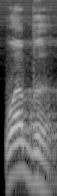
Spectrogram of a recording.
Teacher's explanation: Wab masuk pada ba sukun, kita pantulkan qalqalah sugroh karena mati asli di tengah kalimat, jangan lupa dipantulkan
